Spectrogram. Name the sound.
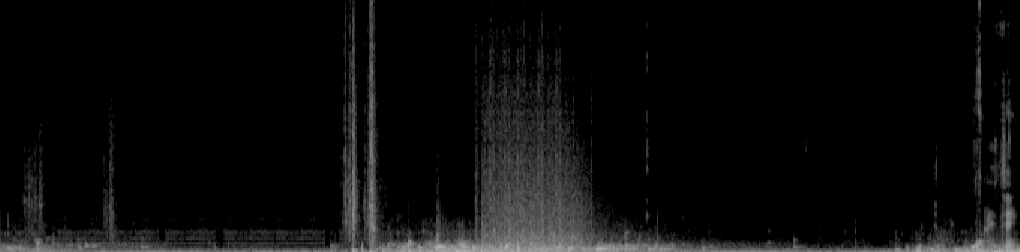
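base turret firing in Empyrion Galactic Survival video game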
